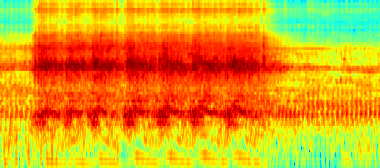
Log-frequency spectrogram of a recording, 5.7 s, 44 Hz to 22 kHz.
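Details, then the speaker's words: Honda XR200 after carburetor repair, formerly hard to start: starts on one click, revs up and settles to a steady, even single-cylinder idle with no knocks or misses; normal running. "one click umaandar kaagad 'yung motor. Isa pa kung one click. Ayan andar kaagad."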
